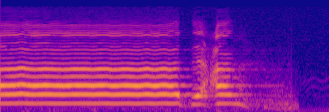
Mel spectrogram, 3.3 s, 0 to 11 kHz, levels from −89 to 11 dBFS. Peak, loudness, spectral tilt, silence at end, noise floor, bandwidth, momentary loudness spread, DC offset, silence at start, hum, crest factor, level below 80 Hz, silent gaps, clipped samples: -8 dBFS; -16 LUFS; -5 dB/octave; 0.85 s; -47 dBFS; 6.4 kHz; 7 LU; under 0.1%; 0 s; none; 10 dB; -62 dBFS; none; under 0.1%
